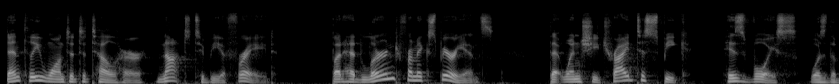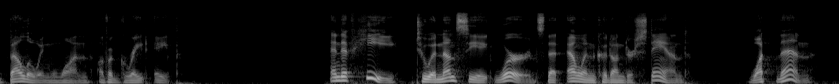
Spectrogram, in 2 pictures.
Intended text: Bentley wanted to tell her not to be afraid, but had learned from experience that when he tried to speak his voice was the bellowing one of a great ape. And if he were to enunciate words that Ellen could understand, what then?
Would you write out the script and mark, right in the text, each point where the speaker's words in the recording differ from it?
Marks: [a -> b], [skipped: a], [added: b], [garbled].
Bentley wanted to tell her not to be afraid, but had learned from experience that when [he -> she] tried to speak his voice was the bellowing one of a great ape. And if he [skipped: were] to enunciate words that Ellen could understand, what then?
